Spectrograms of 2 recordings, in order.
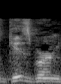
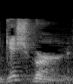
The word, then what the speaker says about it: Gisburn: You know, he does say names wrong. He calls Gisburn Gishburn.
